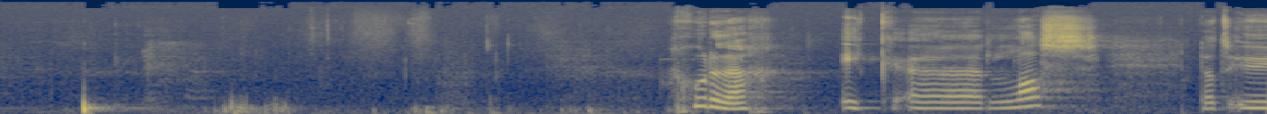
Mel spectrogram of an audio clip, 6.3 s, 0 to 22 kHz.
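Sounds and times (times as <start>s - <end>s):
footsteps walking across a hall: 0.4s - 3.2s
speech: 3.4s - 6.3s.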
